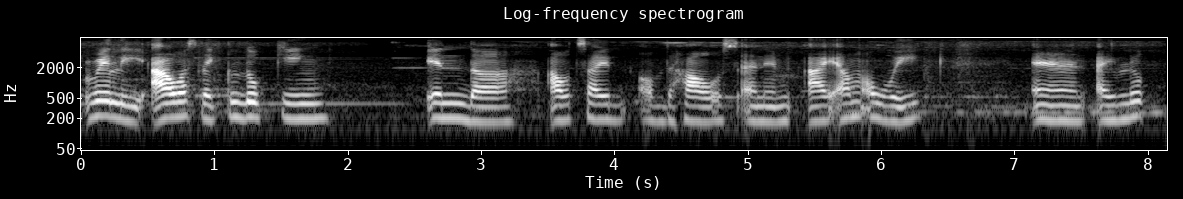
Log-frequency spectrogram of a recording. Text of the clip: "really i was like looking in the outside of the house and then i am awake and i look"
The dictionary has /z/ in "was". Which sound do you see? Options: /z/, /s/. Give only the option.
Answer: /s/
